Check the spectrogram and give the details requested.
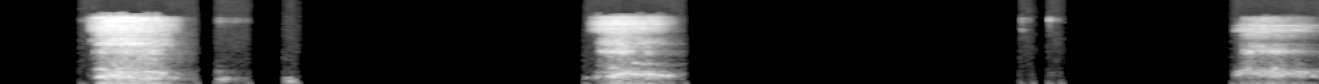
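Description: Three sharp, explosive sneezes a few seconds apart in a quiet room, part of a sneezing fit.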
